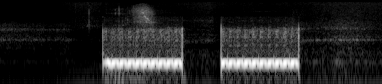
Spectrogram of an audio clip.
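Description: Two steady electronic ringback tones, each about a second long with a short gap between, sound over a faint background hum, like a phone line ringing on an outgoing call.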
